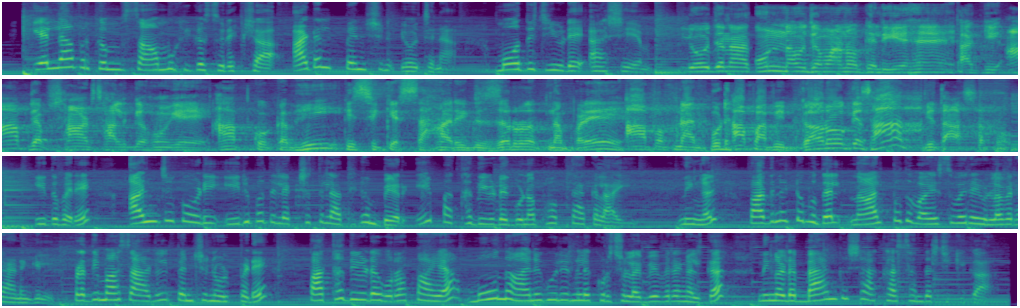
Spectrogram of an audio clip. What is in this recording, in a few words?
Atal Pension Yojna Malayalam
